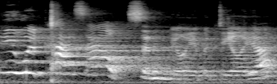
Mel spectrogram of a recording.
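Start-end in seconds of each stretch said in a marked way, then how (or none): 0.1-1.3 high playful punchline; high squeaky voice. Acted. Amelia punchline.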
